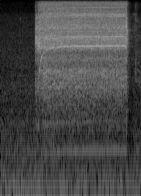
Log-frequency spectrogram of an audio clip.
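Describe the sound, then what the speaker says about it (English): A power drill whines at a steady high pitch for about two seconds, starting and stopping abruptly, close and loud against a quiet workshop background. "when you hit the button on your drill"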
